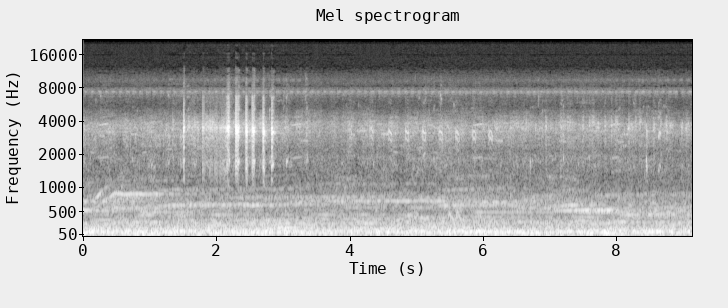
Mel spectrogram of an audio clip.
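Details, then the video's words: At sunset in a Cambodian field, a natural recording of frogs: a quick burst of sharp clicking pulses two seconds in, then fainter scattered clicks trailing off, all above a steady low-pitched rumble. "SUNSET with Frog sound at the field"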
